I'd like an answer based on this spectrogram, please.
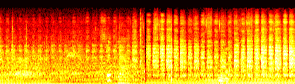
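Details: Male Labrador cross, ten years old, living at a shelter and out for a walk; fast, even panting breaths build up strongly in the second half, over a constant low drone with some speech early on.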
